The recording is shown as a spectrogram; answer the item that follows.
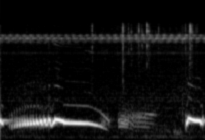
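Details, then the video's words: Albino white Barbary dove, red-eyed, singing after dark: a trembling coo that steadies into a smooth held tone and falls away, a soft fluttering pause, then a bright new note begins, over a faint steady hum. "SUARA MERDU BURUNG PUTER PUTIH MATA MERAH MANGGUNG DIMALAM HARI"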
